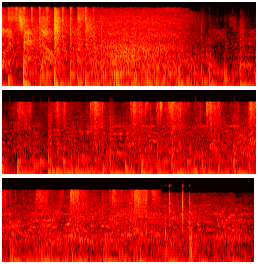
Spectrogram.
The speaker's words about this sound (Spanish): Hay cientos de coches en este y otros parkings de discoteca. Cada vez hay más tráfico en la ruta.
